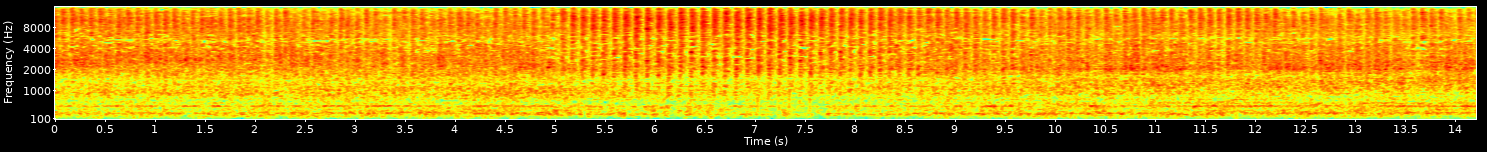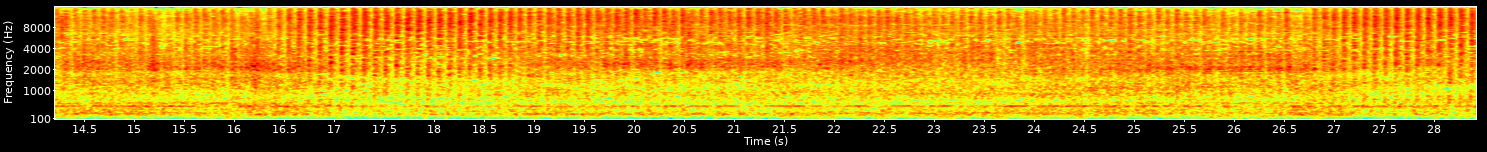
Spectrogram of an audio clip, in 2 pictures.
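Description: Ice crushing machine running steadily, a loud continuous mechanical drone with a fast regular pulse as ice blocks are fed in and ground to crushed ice.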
